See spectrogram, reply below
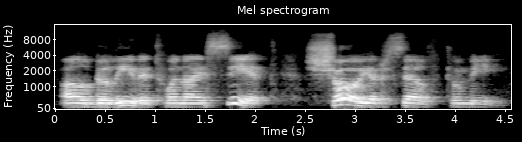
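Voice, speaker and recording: A man voicing a brave, dismissive storybook hero who taunts loudly and feigns unconcern. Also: medium pitch, takes it slowly, lightly acted. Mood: scoffing. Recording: roomy, echoing, distant mic.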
